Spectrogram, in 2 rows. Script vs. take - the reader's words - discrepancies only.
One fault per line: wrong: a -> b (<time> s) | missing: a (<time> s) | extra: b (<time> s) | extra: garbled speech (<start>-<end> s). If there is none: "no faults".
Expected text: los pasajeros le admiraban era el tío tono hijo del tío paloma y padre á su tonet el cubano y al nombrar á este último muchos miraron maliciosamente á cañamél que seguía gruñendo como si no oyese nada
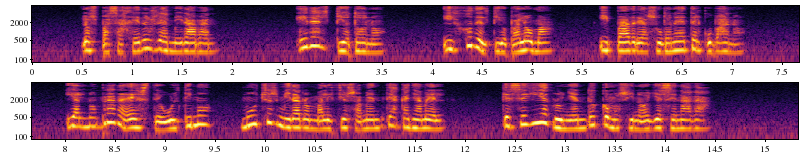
no faults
